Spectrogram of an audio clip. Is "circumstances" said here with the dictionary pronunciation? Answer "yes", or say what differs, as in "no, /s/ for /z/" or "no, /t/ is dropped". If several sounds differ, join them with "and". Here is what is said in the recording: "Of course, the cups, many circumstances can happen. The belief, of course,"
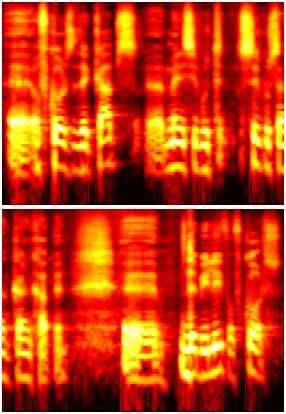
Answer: no, /m/ is dropped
